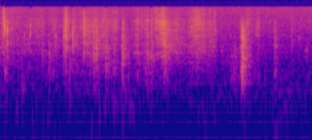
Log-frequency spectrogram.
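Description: Thin catalog pages being turned by hand: faint paper rustling with a few short page flicks, one near the start, one about a second in and one near the end.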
